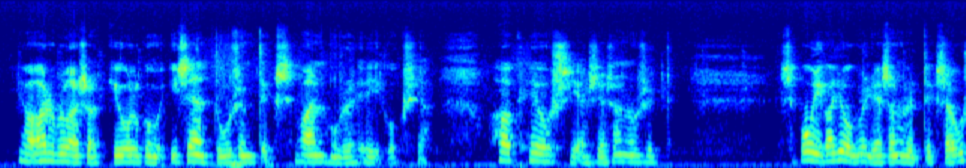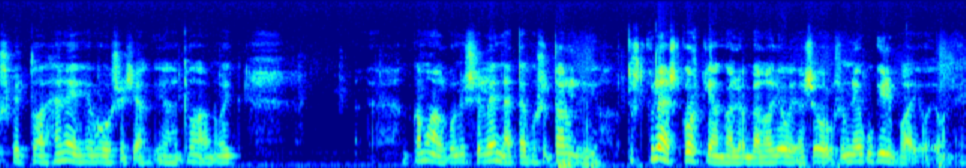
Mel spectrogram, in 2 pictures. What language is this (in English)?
Finnish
